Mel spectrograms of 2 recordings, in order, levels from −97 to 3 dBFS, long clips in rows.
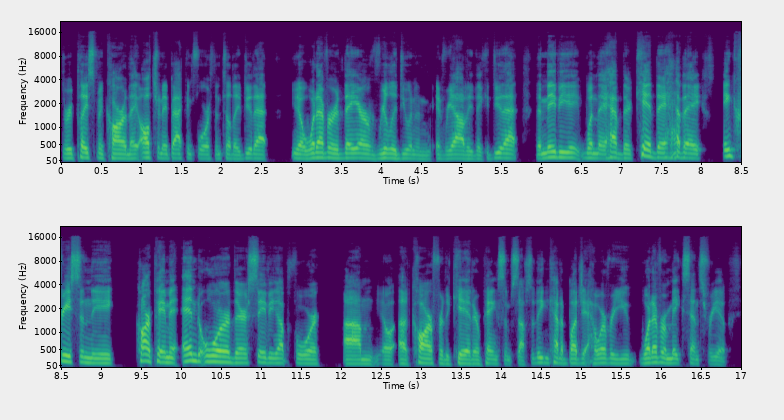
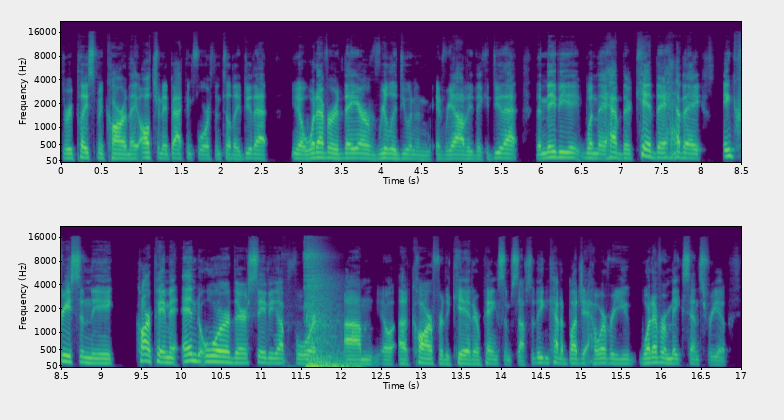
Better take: first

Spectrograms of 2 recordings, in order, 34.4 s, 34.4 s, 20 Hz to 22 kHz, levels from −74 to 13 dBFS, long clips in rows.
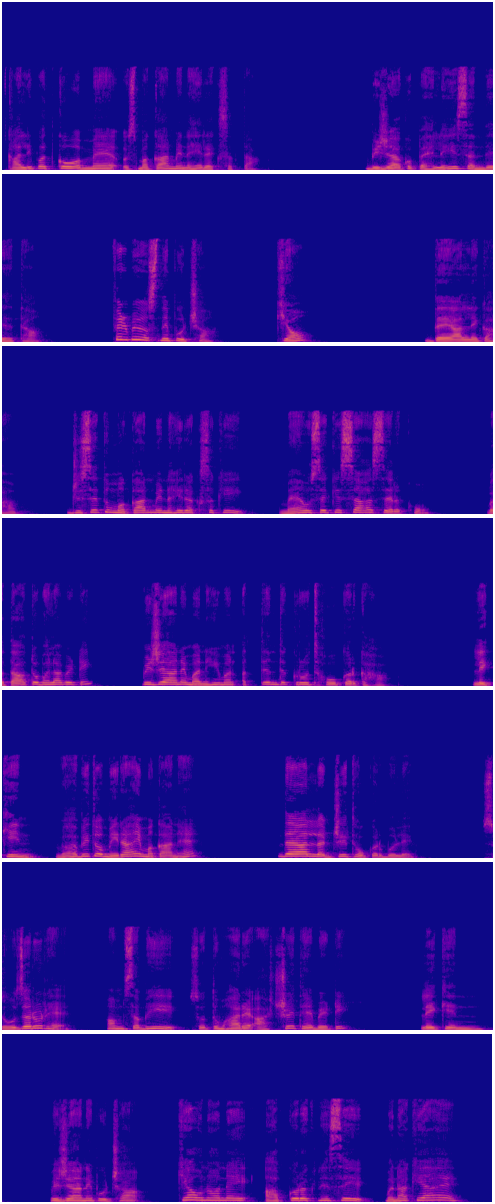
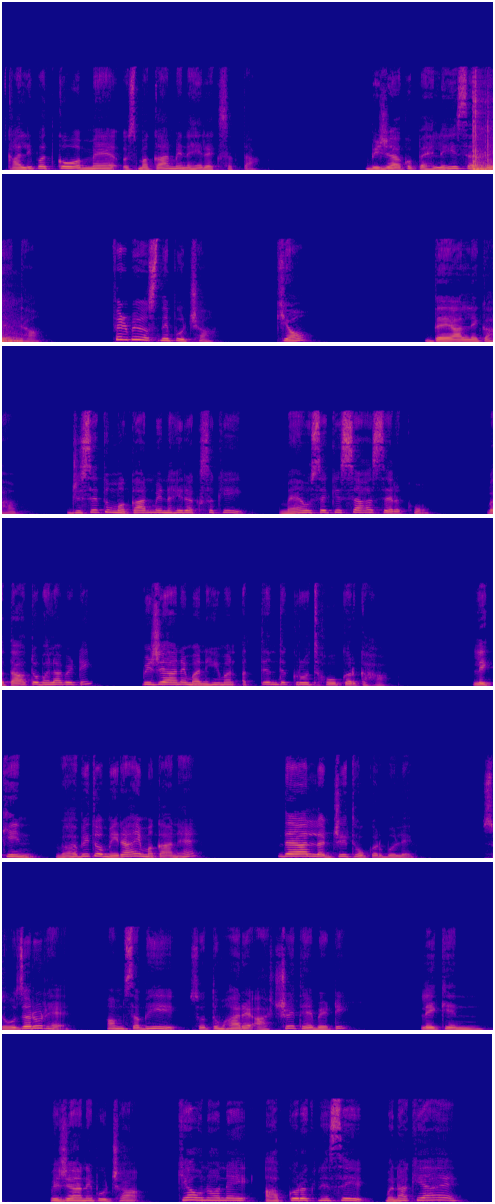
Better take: first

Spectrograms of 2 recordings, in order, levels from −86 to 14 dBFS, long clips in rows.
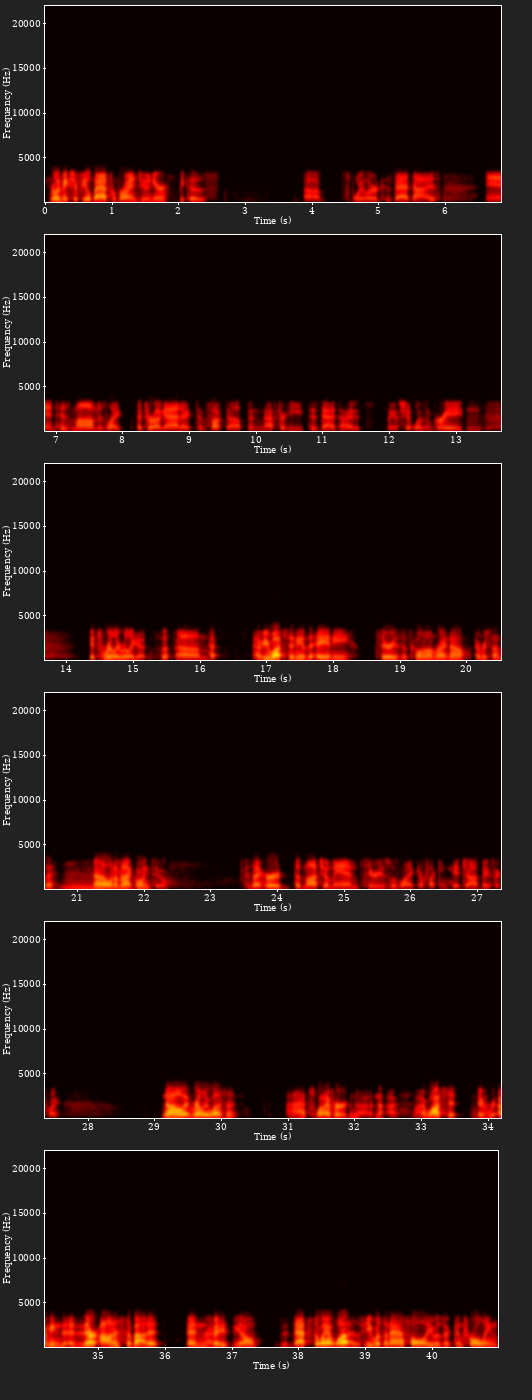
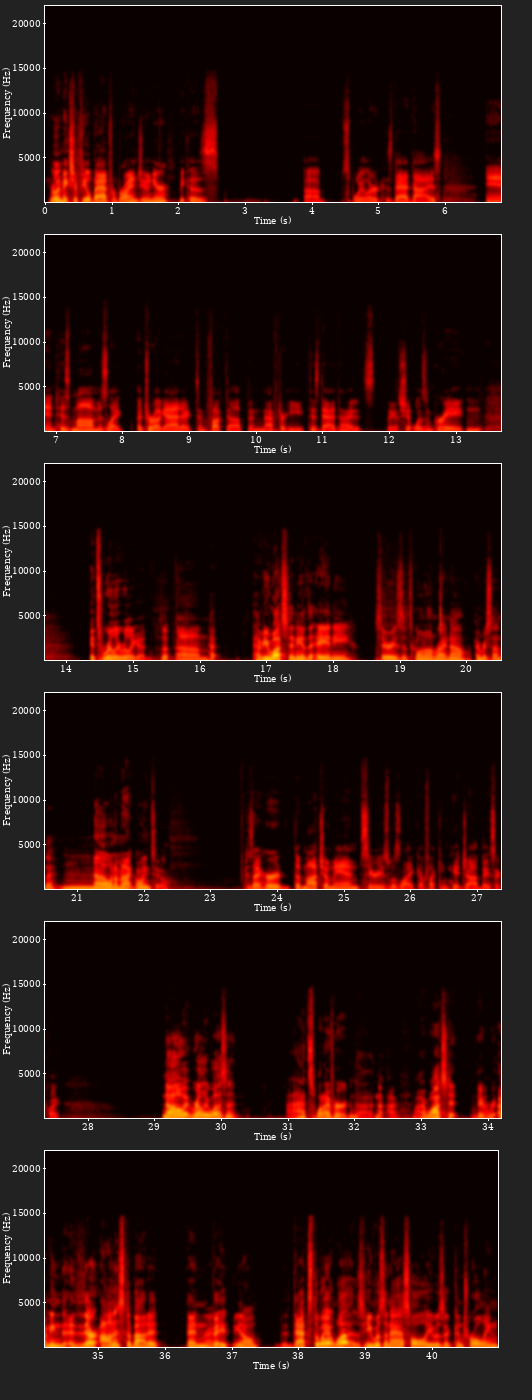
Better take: second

